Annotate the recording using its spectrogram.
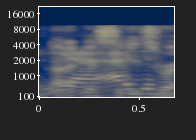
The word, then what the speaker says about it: Agassiz: I always mispronounce his name. – Agassiz, right.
